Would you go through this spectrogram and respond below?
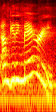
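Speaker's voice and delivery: high mock bride voice, pitch way up; mock Gabriella. Mocking Gabriella's announcement in a high put-on voice. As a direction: squeal it like a giddy girlfriend. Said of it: "She's like".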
